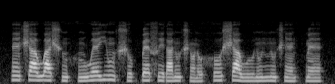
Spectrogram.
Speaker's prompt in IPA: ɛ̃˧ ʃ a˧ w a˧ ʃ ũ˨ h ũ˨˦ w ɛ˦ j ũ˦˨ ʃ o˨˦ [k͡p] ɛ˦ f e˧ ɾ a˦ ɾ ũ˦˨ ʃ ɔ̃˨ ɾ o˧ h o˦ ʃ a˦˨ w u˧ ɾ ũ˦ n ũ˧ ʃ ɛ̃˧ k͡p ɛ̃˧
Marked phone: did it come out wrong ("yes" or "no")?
no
